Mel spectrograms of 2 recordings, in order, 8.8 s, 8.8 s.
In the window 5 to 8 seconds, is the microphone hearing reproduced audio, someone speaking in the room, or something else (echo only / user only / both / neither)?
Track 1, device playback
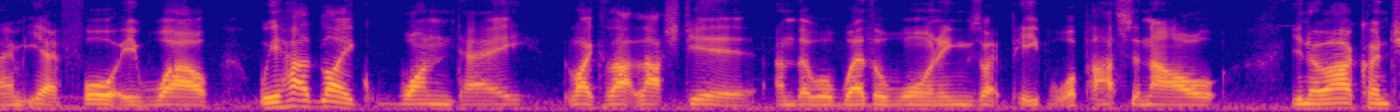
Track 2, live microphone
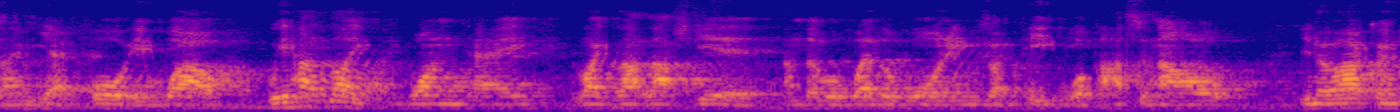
echo only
